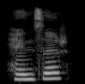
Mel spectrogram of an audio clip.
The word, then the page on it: heñsvr: Apatani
